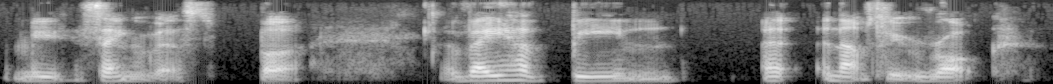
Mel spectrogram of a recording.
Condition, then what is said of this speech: Stuttering. And in lockdown, I realised that my stammer was getting bad on words that I've never stammered on before.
